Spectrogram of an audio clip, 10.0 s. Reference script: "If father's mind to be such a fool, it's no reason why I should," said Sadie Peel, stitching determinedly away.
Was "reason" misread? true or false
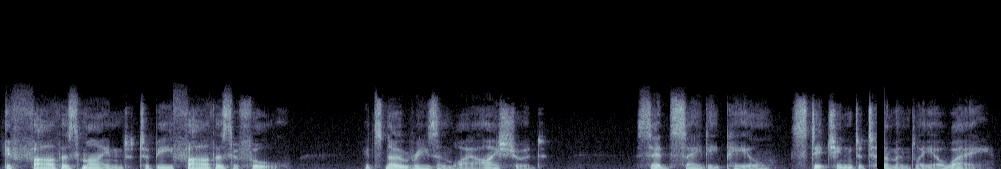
false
